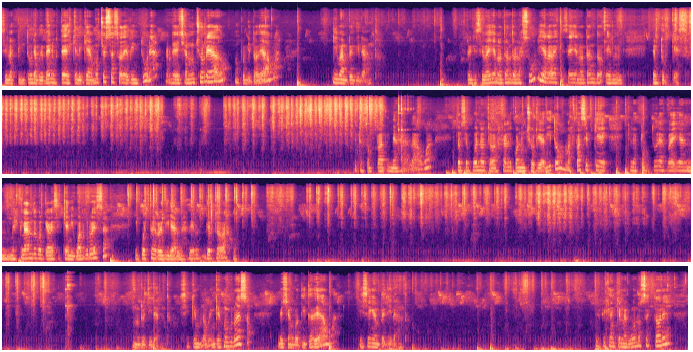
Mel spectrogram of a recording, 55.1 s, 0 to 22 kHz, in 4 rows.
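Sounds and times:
paintbrush scrubbing: 12.0 - 42.4, 49.4 - 54.8.

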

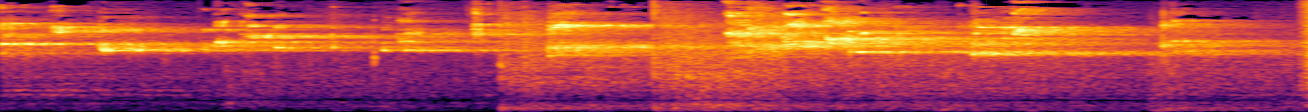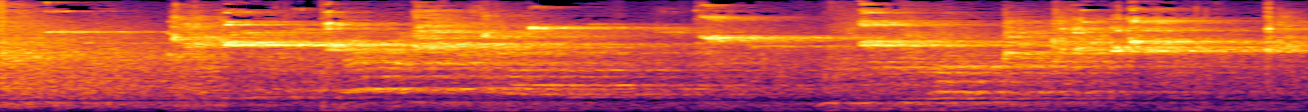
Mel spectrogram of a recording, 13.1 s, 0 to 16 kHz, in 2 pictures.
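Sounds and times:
sneakers squeaking: 0.0 - 13.0
basketball bouncing: 2.4 - 7.2.

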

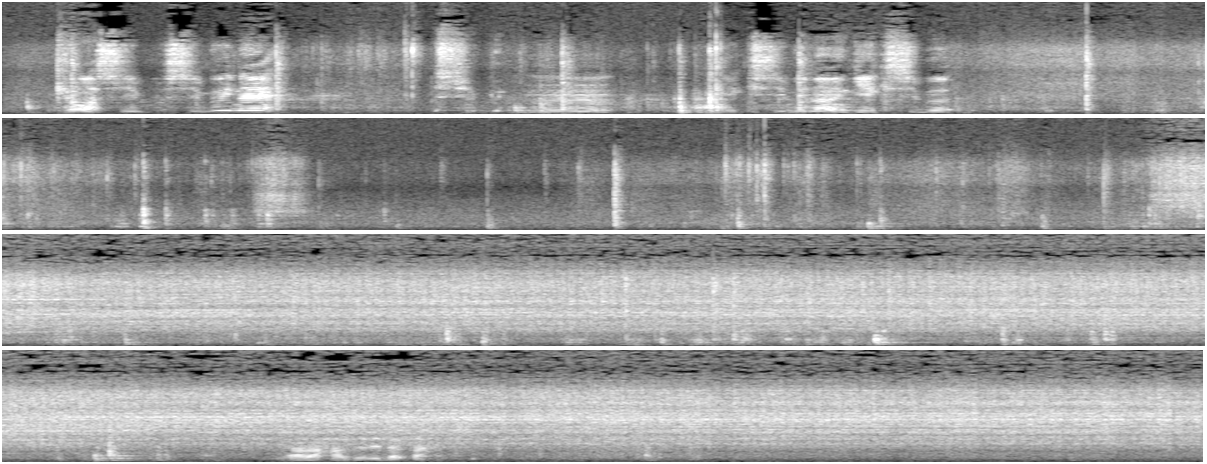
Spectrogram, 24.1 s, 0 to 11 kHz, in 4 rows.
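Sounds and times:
steady hiss: 0.0 - 24.0.

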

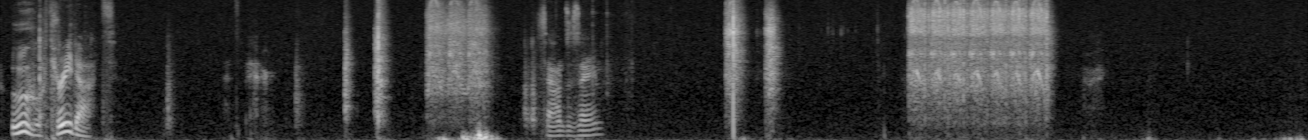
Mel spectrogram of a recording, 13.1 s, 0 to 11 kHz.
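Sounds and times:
drill clicks: 9.1 - 10.6
drill motor whine: 9.1 - 10.6.

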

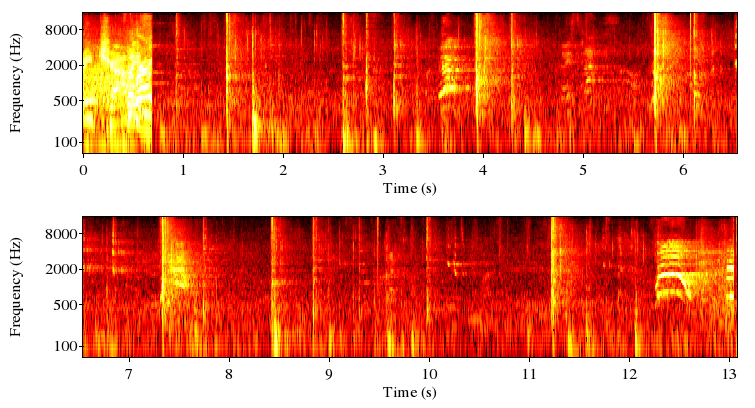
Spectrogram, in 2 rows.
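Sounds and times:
rackets hitting shuttlecock: 0.7 - 4.7, 5.6 - 10.3, 11.1 - 12.3
shoes squeaking on court: 0.7 - 12.3.

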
